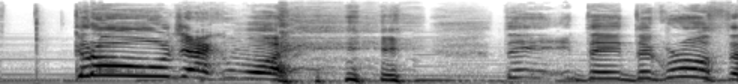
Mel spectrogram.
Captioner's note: laughs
